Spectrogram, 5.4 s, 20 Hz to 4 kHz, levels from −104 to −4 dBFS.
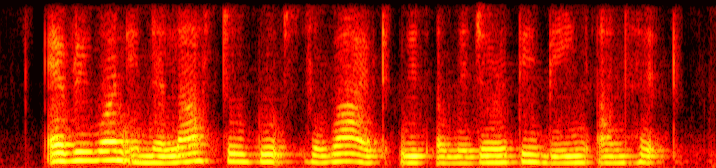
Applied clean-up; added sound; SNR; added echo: neural separator model SepFormer DNS4.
